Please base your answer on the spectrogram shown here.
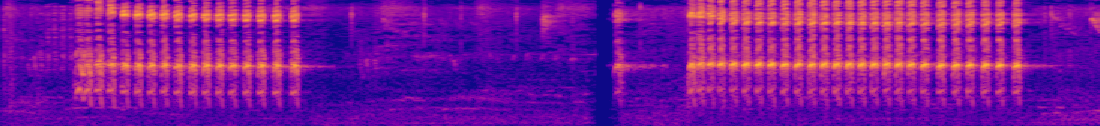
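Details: Singing white-crested laughingthrush, to stimulate others to sing: two bursts of rapid rasping pulsed notes, the first about one and a half seconds, the second about two seconds, with a quiet gap between.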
